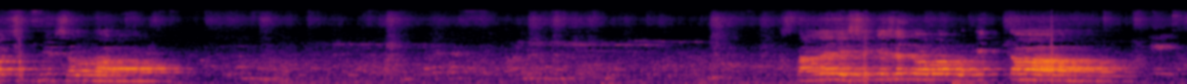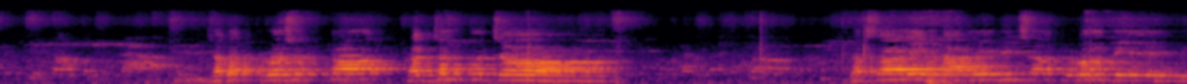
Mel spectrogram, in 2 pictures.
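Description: Men and women sing together nearby in loud bursts, with short pauses between.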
